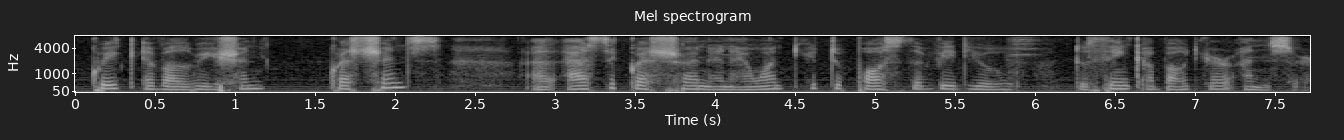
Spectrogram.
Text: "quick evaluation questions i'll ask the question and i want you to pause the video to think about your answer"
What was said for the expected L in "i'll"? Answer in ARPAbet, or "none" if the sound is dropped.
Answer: L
